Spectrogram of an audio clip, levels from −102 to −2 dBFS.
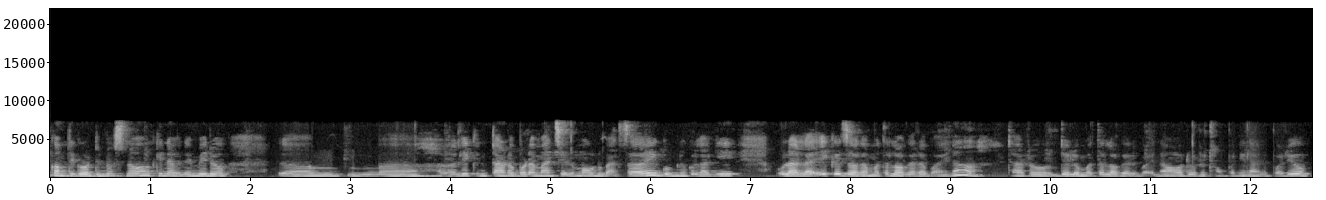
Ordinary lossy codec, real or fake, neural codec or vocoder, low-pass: none; real; none; 7.2 kHz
